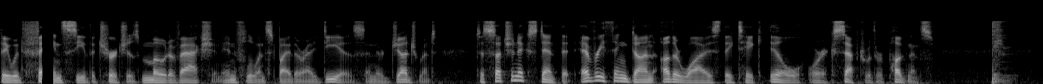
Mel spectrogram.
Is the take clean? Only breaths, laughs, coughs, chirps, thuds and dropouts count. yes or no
no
